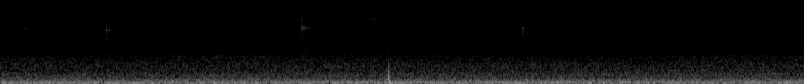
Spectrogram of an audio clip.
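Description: Small backyard birds calling with short, very high, thin notes about every two seconds, among faint chips and ticks, over a steady low rumble. A single sharp click comes about four seconds in.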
